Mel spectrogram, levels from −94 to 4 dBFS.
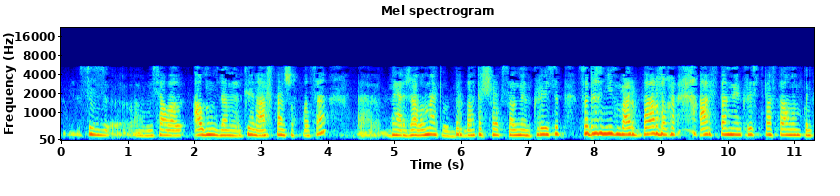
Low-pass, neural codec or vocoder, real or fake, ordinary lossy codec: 5.4 kHz; codec, 16 kHz, 2 kbps, FreqCodec, smaller model; fake; MP3, 24 kbps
